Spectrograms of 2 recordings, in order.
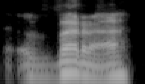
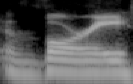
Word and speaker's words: Voirrey: So I went to Google, and it gave me a number of pronunciations that were Voirrey, Voirrey, and my personal favorite, Vara. But Reddit informs me that it is, in fact, Vori, so that's what we're going to go with.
